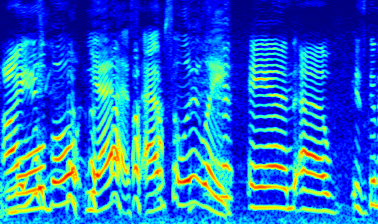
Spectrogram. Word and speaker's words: Louisville: You said it right, Louisville.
